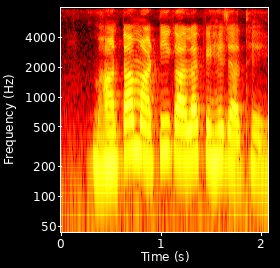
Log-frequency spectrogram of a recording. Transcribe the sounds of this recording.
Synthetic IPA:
bʱãːʈãmaːʈiɡaːlakɛɦed͡ʒaːt̪ʰeː

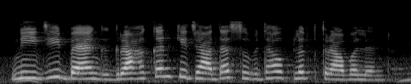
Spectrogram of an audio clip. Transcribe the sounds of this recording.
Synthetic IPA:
niːd͡ʒibɛ̃ːŋkɡɾaːɦəkənked͡ʒjaːd̪asʊʋɪd̪ʱaʊpləb̚d̪ʱkɐɾaːʋələn

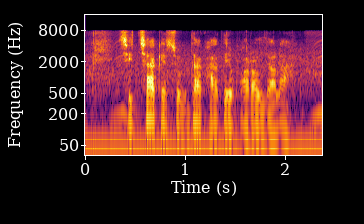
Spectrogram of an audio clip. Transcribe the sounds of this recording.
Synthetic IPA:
ʃitːʃʰakesubid̪ʱakʰat̪iɾbʱɔɾəld͡ʒala

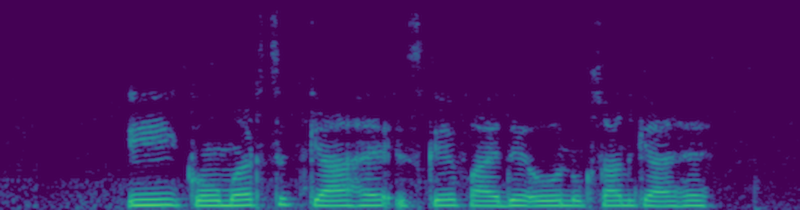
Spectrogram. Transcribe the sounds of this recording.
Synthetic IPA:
iːkɔːməɾskjaːɦɛʔɪskefaːɪd̪eɔːnʊksaːnkjaːɦɛː

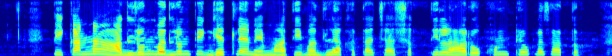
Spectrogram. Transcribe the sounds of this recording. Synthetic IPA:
pikanːaad̪ʱluːnbəd̪luːnpiːk̚ɡʱet̪ljanemat̪iməd̪ʱljakʰət̪at͡ɕjaɕək̚t̪ilaɾokʰuːnʈʰeʋləːd͡zat̪əː

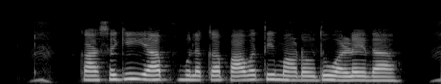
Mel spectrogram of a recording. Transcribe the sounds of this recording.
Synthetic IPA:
kaːsɐɡijaːpmuːlɐkɐpaːʋɐt̪imaːɽoːɐd̪uɔɭːɐjɐd̪aː

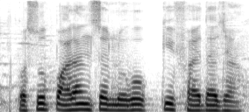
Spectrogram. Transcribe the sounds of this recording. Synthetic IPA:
pɐʃupaːlənseloːɡõkifʰaːjd̪ad͡ʒaː

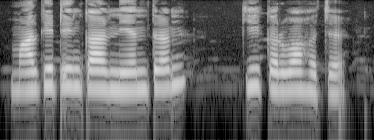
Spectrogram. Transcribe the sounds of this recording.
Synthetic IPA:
maːɾkeʈɪ̃ŋɡkanijənt̪ɾən | kikəɾʋaɦot͡ʃɛ

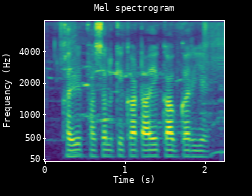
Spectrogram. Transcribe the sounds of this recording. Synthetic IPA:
kʰəɾiːd̪̚pʰəsəlkikəʈaːikəbkəɾie

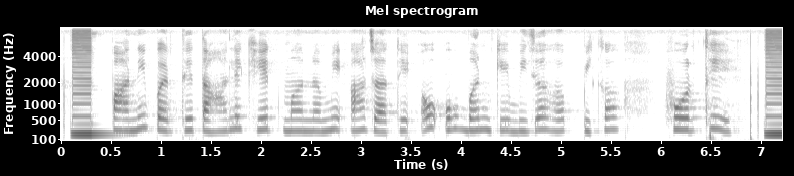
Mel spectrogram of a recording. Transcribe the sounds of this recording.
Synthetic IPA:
paːnipɐɾt̪ʰet̪ɐɦãlekʰeːt̪mãnɐmiʔaːd͡ʒaːt̪eɔːobɐnkebɪd͡ʒaɦɐpɪka | hoːɾt̪ʰeː

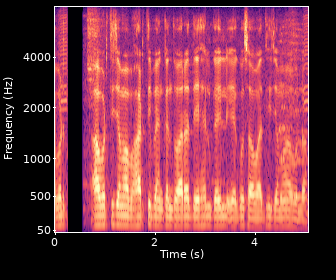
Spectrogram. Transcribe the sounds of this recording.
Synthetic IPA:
aːʋəɾt̪id͡ʒɐmabʱaːɾt̪ibɛ̃ːŋkənd̪ʋaːɾad̪eːɦəlɡɐɪleːɡosaːʋaːd̪ʱid͡ʒɐmaɦoːlaː

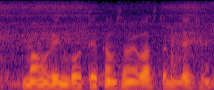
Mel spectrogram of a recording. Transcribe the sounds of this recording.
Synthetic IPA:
maːɦuɾiːnbɔɦːt̪ɦekɐmsɐməjʋaːst̪əmɪlɛt͡ʃʰe

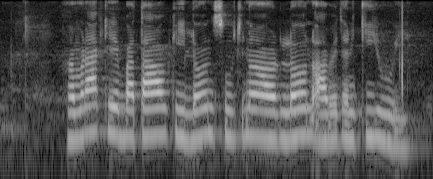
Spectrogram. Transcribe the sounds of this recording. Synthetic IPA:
həmɾakebət̪aokilonsut͡ʃnaɔːɾlonabed̪ənkiɦoi

